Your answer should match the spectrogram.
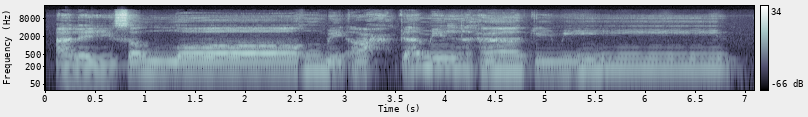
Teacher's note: لام سے پہلے سین پر زبر ہے تو اس کو پر یعنی موٹا پڑھیں گے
